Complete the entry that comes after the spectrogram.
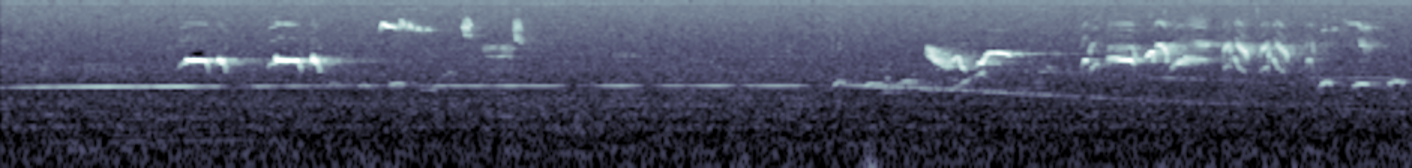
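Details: Grey-winged blackbird in western Himalayan forest during the summer monsoon, among flowering torch lilies. Two short twittering notes come first, then a longer warbling phrase of rising and falling whistles. A steady drawn-out tone runs underneath much of it.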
